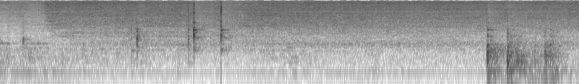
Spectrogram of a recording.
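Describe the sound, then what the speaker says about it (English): Trimmed string beans going into a sizzling Caribbean curry with shrimp, a loud continuous hiss with a few spoon scrapes and clatters as they are stirred in, close with no talk. "Next up, I'm going to go in with all that trimmed beans."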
